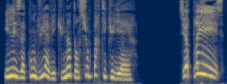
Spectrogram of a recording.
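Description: A woman narrating a children's storybook aloud, lively and expressive. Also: on the high side, normal speed, dry recording, clean studio sound. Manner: lively, acts out quotes in raised voice.

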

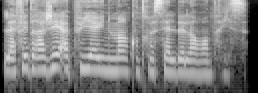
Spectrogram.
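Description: A woman reads a fairy tale aloud in a calm, measured way. Her voice is a little high and light. The recording is dry and close, with no room around it. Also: no echo. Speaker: narrator. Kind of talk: audiobook narration.

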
